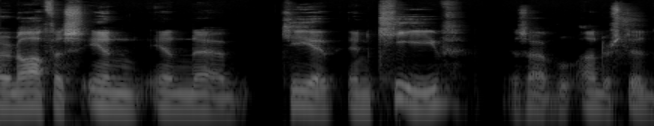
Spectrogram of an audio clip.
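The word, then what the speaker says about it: Kyiv: they've all had an office in in uh kia in kiev as i've understood the pronunciation in ukrainian as opposed to russian kiev we used to say but it's ukrainian company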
